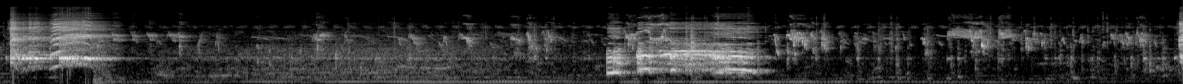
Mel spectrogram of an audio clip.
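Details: Two harsh, explosive crows from a male green junglefowl of Java, one at the start and one after about six seconds, each roughly a second long, with scattered chirps of other birds between them.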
